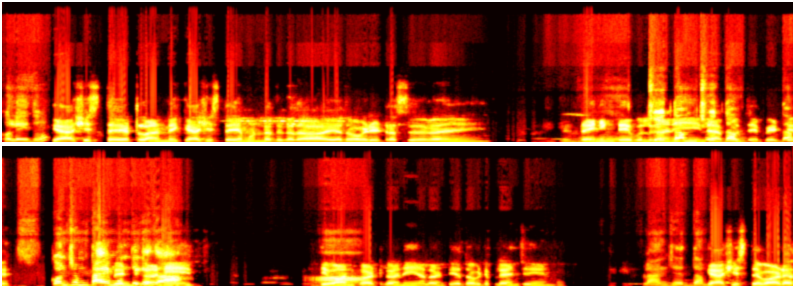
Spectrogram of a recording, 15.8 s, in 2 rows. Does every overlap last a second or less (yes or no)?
no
